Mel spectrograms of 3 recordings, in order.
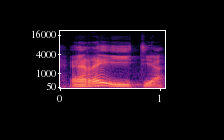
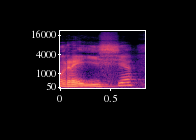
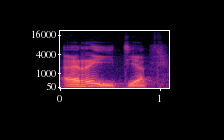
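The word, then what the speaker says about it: Reitia: por exemplo venete evanesia então lá eles acabam muitas vezes falando reinicia mas eu não acredito que os venenos pronunciassem o mesmo T do latim o mesmo som do latim então eu prefiro ficar com a pronúncia reitea mas enfim vamos se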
